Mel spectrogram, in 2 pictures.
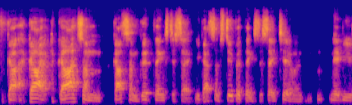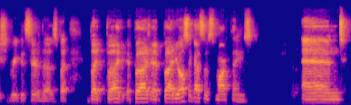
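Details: Adult male journalist who stutters and calls himself a stutterer, answering questions after a talk, with word repetitions: stuttering.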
